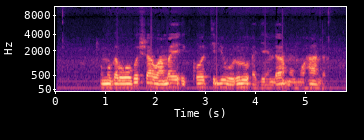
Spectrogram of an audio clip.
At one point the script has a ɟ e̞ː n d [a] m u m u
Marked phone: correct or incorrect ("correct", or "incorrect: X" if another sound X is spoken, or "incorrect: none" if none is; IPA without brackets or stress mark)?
correct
